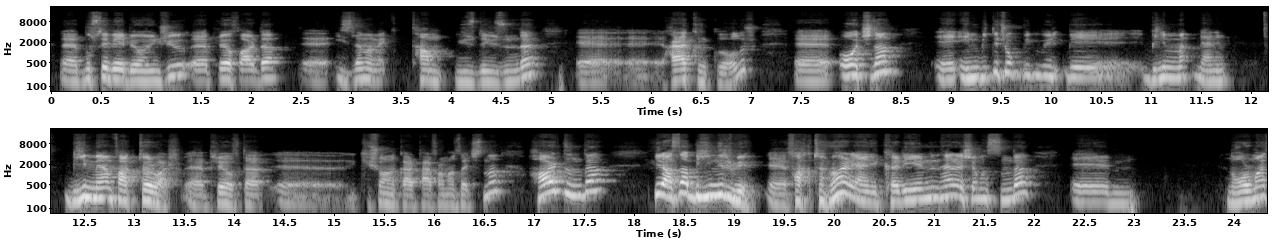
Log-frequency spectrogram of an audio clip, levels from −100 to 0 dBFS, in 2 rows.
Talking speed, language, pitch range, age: 125 wpm, Turkish, 155-230 Hz, 40-59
